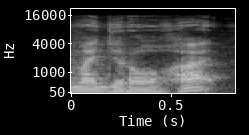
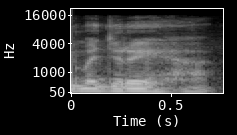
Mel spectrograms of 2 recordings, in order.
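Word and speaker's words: مجريها: ada tanda saktah nah cara membacanya yang asalnya dibaca majroha jadi majreha nah dimiringkan asalnya Ro Jadi re Nah contoh Bismillahirrahmanirrahim waqalarkabu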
